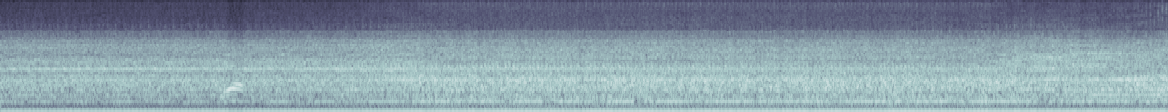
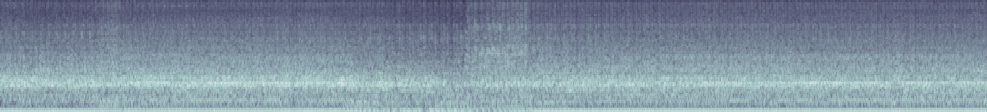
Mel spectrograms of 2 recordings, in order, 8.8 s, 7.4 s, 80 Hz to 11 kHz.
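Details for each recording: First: Roughly 78-year-old two-cylinder water-cooled generator engine: steady, even chugging at a constant idle with no knocks or rattles; it sounds healthy, though it kicked back and puffed smoke from the air cleaner while cranking. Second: Roughly 78-year-old two-cylinder water-cooled Onan generator, warming up under light load; drone sags and recovers, speed inconsistent with load, light flickers; owner suspects worn linkage rod needing new ball ends.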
